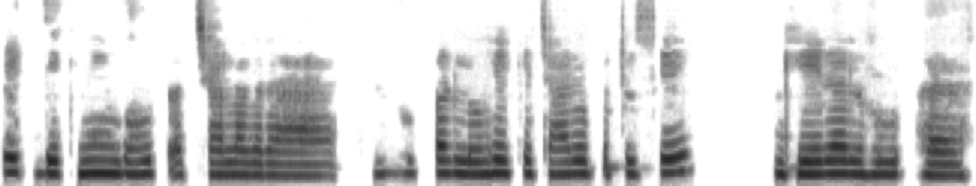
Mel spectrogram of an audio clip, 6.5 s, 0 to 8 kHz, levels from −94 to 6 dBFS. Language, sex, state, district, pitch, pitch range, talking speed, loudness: Hindi, female, Bihar, Darbhanga, 210 Hz, 200-215 Hz, 155 wpm, -19 LUFS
